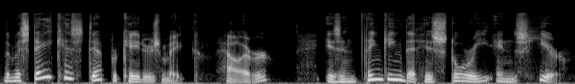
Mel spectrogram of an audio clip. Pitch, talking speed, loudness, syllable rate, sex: 165 Hz, 145 wpm, -17 LUFS, 4.9 syllables/s, male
